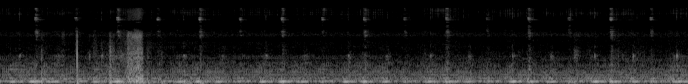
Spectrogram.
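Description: Scale model duplex Corliss tandem compound steam engine running steadily. Its valve gear and linkages tick several times a second over a low hum that pulses in time with the engine.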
